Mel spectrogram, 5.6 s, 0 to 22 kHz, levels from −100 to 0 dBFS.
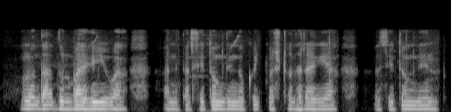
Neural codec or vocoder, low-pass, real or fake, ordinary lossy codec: none; 7.2 kHz; real; Opus, 64 kbps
